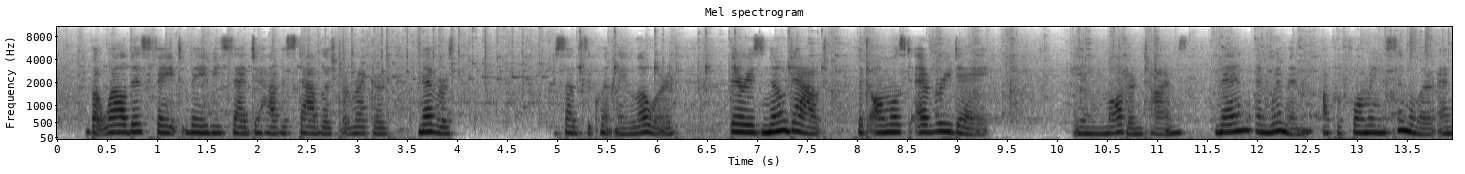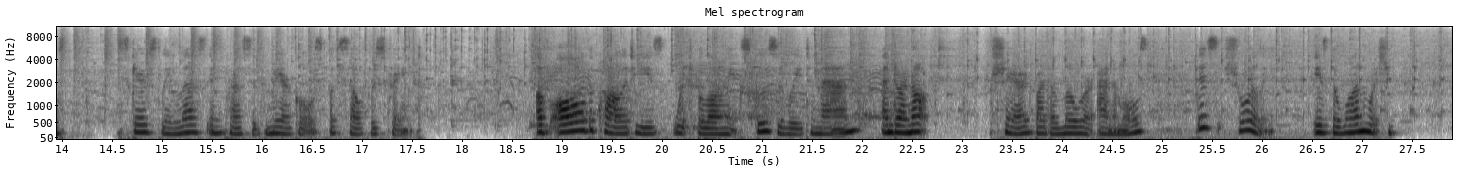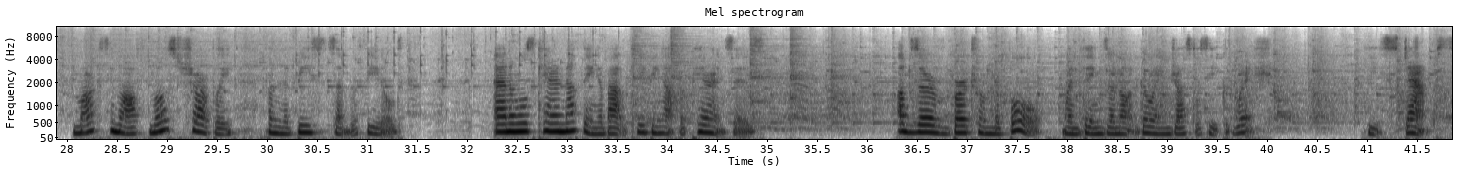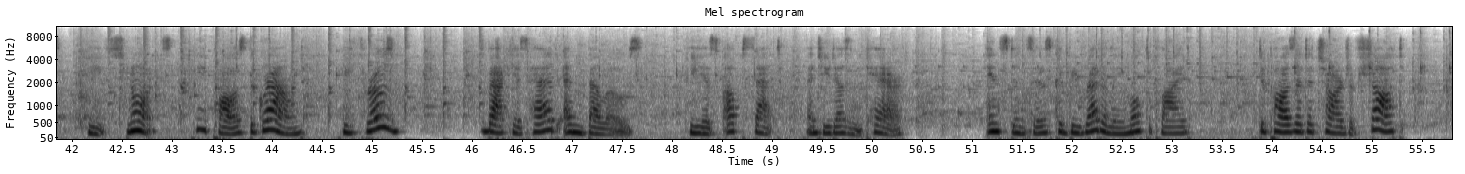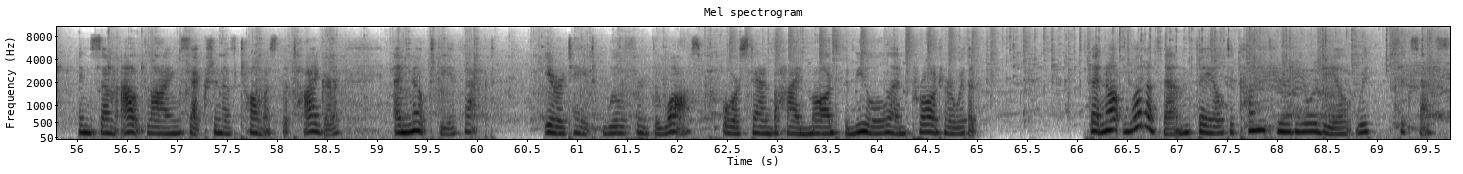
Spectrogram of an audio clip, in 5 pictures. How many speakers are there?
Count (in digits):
1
